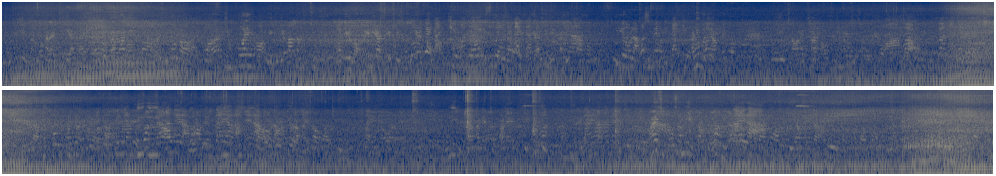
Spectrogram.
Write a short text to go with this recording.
In the square of the temple, Traffic sound, Chatting between the vendors and the people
